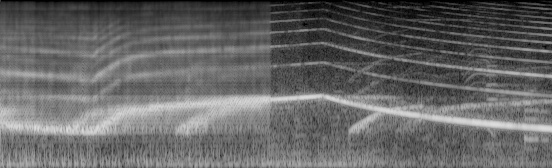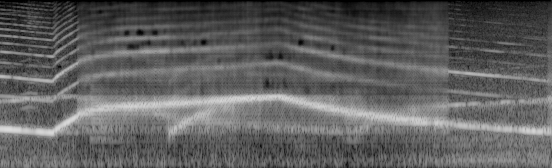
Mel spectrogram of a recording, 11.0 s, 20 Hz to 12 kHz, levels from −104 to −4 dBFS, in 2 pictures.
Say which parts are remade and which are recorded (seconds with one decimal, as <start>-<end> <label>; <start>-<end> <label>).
0.0-2.7 remade; 2.7-6.3 recorded; 6.3-10.0 remade; 10.0-11.0 recorded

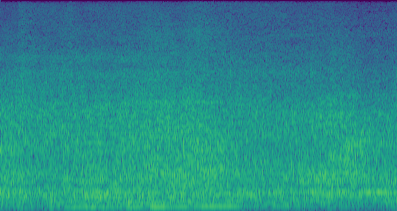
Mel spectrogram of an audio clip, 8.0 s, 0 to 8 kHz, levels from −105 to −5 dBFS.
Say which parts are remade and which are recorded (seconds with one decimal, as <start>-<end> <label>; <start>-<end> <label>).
0.0-0.9 recorded; 0.9-2.3 remade; 2.3-2.7 recorded; 2.7-3.9 remade; 3.9-8.0 recorded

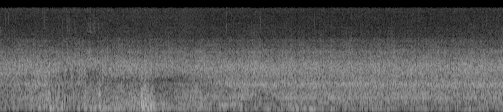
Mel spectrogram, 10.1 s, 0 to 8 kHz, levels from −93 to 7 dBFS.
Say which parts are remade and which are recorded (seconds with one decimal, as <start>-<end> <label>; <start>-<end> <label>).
0.0-3.6 recorded; 3.6-4.4 remade; 4.4-10.1 recorded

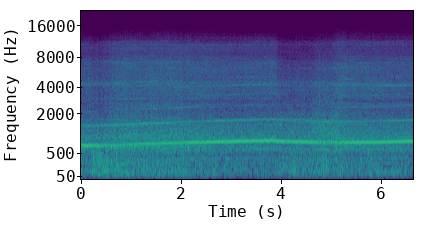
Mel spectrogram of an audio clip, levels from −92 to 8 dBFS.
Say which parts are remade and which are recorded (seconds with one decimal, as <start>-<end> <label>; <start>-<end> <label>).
0.0-0.6 recorded; 0.6-4.1 remade; 4.1-4.9 recorded; 4.9-5.6 remade; 5.6-6.6 recorded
